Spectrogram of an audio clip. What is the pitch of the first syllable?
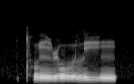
falling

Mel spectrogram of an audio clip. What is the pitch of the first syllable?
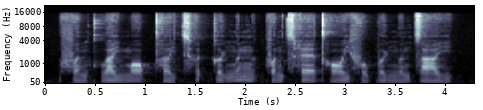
rising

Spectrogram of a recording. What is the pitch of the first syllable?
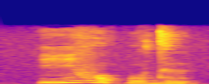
rising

